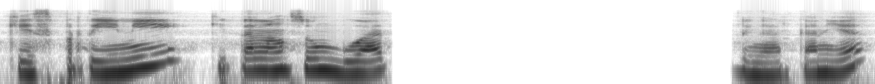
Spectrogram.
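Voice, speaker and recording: A woman's voice: mid-range voice, measured pace, no echo, recorded from a distance. A woman teaching Japanese in a patient, explanatory tutorial voice-over that talks straight to viewers. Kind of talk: screen-recorded tutorial explanation.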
